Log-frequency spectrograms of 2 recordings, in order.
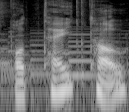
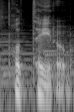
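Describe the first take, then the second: First: Said slowly with a clear second T sound. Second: Said at natural speed with an R-like second T. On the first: "When you read slowly, it's potato" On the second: "with natural speed, it sounds potato. The second T sounds like R"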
